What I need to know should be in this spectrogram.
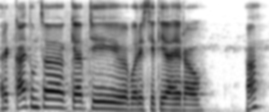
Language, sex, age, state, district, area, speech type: Marathi, male, 45-60, Maharashtra, Akola, urban, spontaneous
